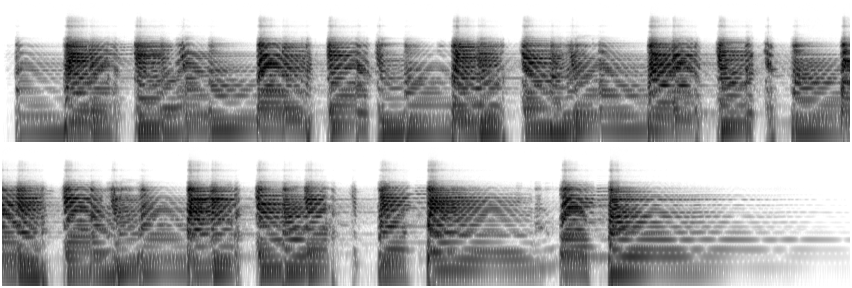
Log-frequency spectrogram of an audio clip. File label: Framus Electric Chorus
